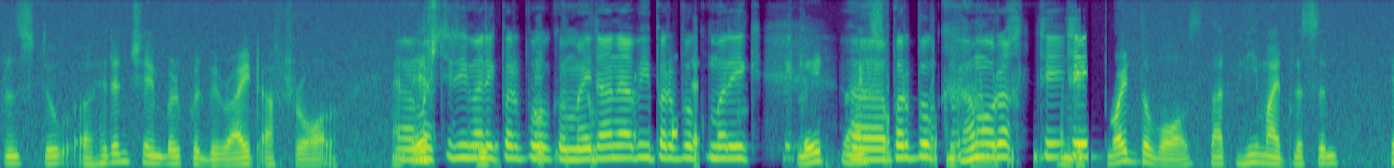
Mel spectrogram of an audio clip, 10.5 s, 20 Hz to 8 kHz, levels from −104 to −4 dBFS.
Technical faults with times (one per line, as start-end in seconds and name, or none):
3.29-3.33 background gated by the echo canceller
3.55-5.37 speech suppressed in double talk
4.03-4.08 echo leak
5.60-5.96 echo leak
5.80-7.46 speech suppressed in double talk
6.98-7.22 echo leak
7.56-8.25 echo leak
7.91-8.37 speech suppressed in double talk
